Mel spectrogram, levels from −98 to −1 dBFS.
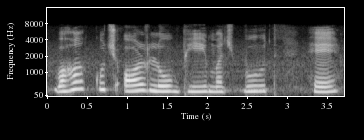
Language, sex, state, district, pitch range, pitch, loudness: Hindi, female, Sikkim, Gangtok, 205-240 Hz, 220 Hz, -17 LUFS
